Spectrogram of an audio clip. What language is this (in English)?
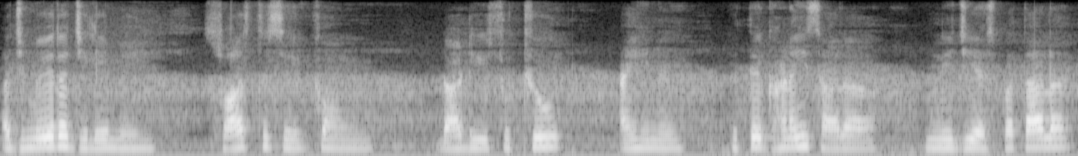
Sindhi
